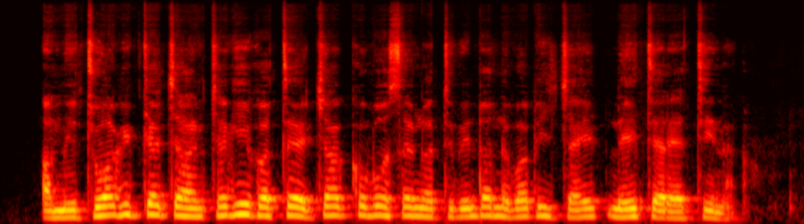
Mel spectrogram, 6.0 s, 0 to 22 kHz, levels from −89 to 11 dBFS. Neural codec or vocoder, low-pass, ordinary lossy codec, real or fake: codec, 44.1 kHz, 7.8 kbps, Pupu-Codec; none; none; fake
